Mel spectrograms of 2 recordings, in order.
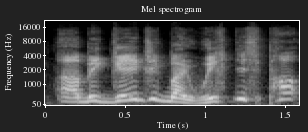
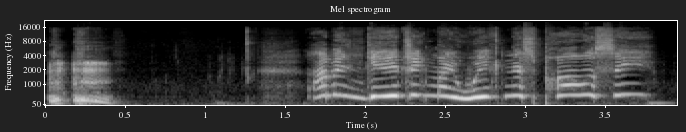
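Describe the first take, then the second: First: It is said in his normal adult voice. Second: It is said in a put-on child's voice.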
